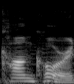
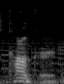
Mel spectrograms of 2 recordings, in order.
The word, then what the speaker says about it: Concord: And no, it's not pronounced Concord, it's Concord. That's how locals say it.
